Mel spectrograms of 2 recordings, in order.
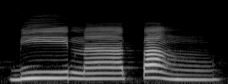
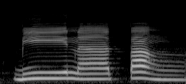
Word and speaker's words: binatang: Nah, kalau kita gabung bacanya jadi eng ya. Contoh binatang, binatang. Nah, seperti itu ya. Jadi ada dengungnya di belakang.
